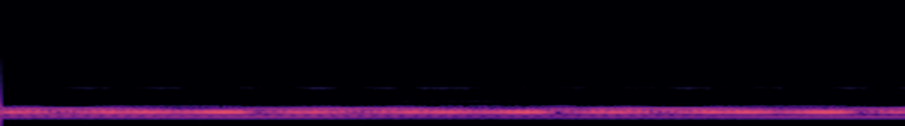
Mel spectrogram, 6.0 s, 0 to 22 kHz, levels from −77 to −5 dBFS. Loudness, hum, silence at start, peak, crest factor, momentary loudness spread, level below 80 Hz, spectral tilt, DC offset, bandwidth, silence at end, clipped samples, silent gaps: -41 LUFS; none; 0 s; -30 dBFS; 10 dB; 4 LU; under -90 dBFS; -6.5 dB/octave; under 0.1%; 4.6 kHz; 0 s; under 0.1%; none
